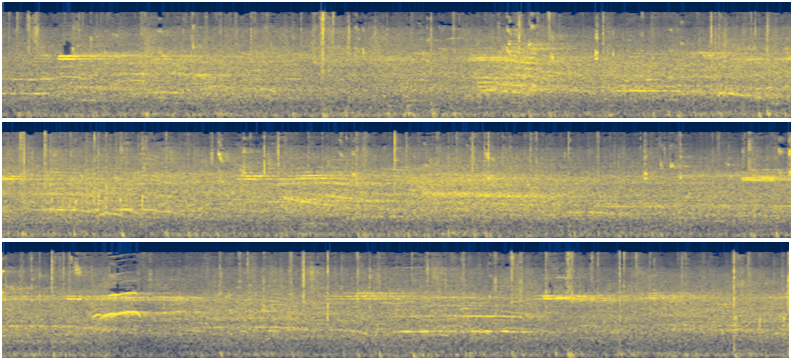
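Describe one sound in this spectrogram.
A crowd of voices echoes through a large hall.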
